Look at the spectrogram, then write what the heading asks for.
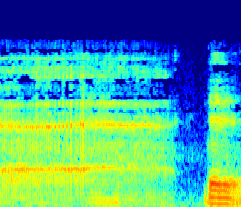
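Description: A long, guttural croaking rattle drones on steady, breaks off into a short silence, then returns as a louder, rougher rasp: the eerie throat sound made by a ghost in a horror film.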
